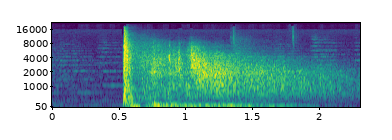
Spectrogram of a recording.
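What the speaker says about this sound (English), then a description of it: "fire second cannon" A single cannon shot in a Unity VR game demo: a sudden loud boom after half a second of quiet, followed by a long rumbling, crackling decay that fills the rest of the clip.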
